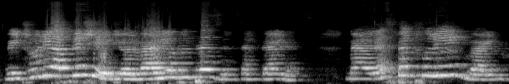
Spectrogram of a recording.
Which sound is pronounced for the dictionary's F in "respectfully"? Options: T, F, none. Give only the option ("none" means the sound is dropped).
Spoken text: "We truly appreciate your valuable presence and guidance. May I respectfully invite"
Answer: F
